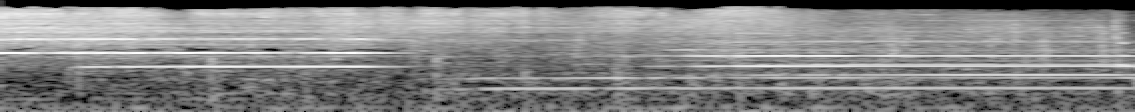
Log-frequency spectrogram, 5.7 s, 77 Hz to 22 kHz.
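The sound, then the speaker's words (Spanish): A train carriage carrying soldiers at night gives steady whistle-like tones over a low rumble. A high pair of tones holds for about two seconds, then a lower set of sustained tones takes over to the end. “Vagón de tren. 21 horas.”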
